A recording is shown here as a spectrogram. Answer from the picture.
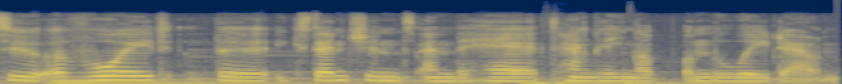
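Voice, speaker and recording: A woman talks very slowly. Behind her, music can be heard. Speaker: hair tutorial vlogger. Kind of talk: casual hair tutorial talk to camera.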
